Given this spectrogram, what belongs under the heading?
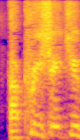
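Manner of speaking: ordinary talk, nothing marked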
